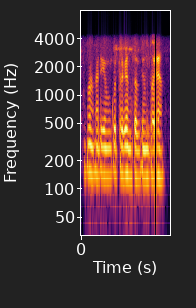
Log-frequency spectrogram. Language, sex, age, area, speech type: Sanskrit, male, 18-30, rural, conversation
